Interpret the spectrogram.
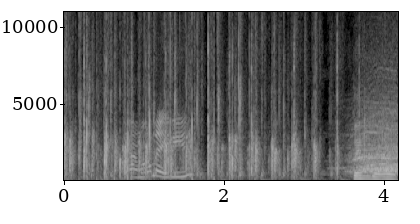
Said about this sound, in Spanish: Y sobre todo, muchísimas gracias y un fuerte aplauso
